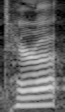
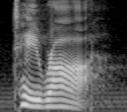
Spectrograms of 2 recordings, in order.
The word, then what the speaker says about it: Terah: And some pronounce it Tara, and other pronounce it Tera, as being the leader or the patriarch. And it's spelled T-E-R-A-H, for those who are not able to read that in your Bibles.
